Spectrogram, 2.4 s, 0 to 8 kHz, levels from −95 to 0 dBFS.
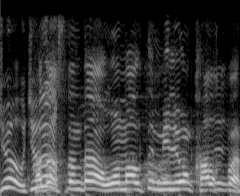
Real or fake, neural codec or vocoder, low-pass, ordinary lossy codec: real; none; 7.2 kHz; none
